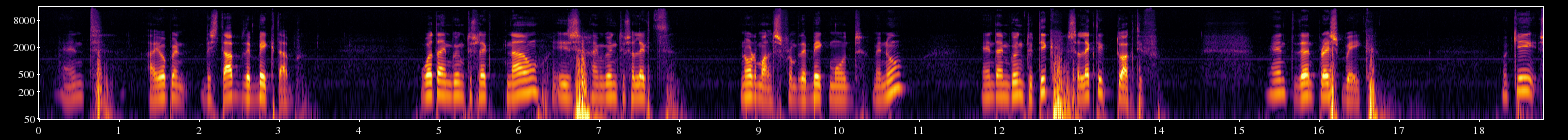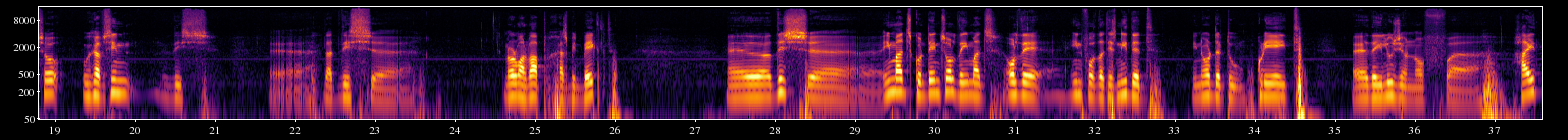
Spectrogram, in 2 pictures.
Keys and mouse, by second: 13.9-19.2 drag.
